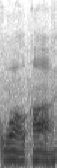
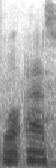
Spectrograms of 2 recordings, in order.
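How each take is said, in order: First: The name ends without an S sound. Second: The name ends with a clear S sound. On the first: The speaker calls it wrong. "It's not a silent S in that case. It's not Wall ah" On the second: The speaker calls it right. "It's Wall ass"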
